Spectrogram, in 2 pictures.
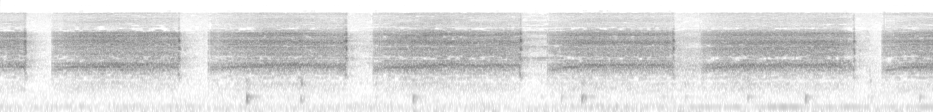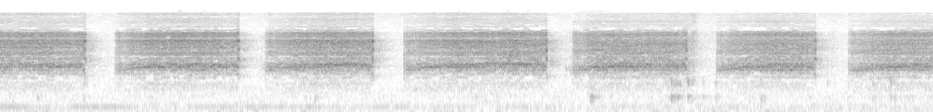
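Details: A cockatiel (Nymphicus hollandicus) gives harsh, raspy chirps in a steady series, a little more than one per second.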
